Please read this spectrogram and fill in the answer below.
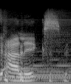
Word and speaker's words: Alyx: where she's gone but she's here she's called Alex it's spelled a-l-y-x she's named after a character in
